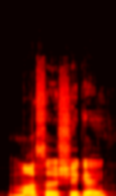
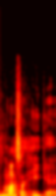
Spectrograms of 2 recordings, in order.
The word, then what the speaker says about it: Masashige: His name is Masashige. Is that how you say that? His name, the Inoue's name? Yeah, Inoue Masashige. I think it's Masahige, if I'm not mistaken. Oh, okay, so the S is silent.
